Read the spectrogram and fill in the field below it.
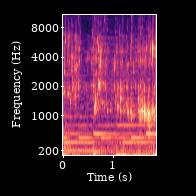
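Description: Dissolved jaggery water for panakam poured through a strainer, a steady close trickle and splash running throughout without any talk.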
